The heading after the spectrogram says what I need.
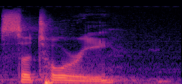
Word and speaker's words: satori: of Zen Buddhism Satori are there any other pronunciations just Satori s a t o r i Satori that's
